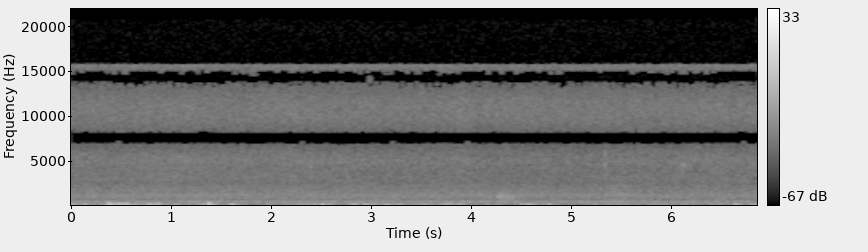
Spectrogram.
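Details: Honey bee swarm moving into a swarm trap, a steady low droning hum with a faint higher overtone, broken by frequent dull low thumps and bumps throughout.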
